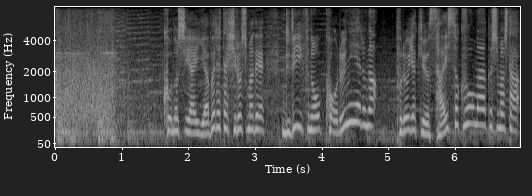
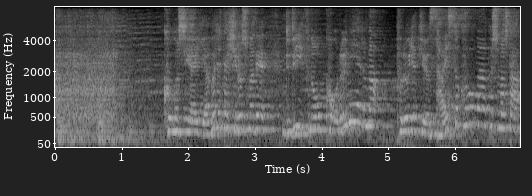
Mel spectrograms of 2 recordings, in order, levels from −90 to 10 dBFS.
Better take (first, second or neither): first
